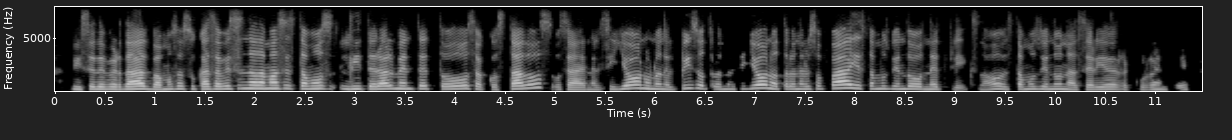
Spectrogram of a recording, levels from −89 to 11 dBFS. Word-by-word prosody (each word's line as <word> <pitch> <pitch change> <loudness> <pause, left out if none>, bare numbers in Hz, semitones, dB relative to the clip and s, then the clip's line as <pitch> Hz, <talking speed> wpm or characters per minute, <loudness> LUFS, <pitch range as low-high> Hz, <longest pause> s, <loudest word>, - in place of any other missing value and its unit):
Dice: 225 0 -3
“De 225 0 +1
verdad, 230 +3 +6
vamos 220 +3 -1
a 255 - -1
su 245 0 -10
casa. 235 +1 +2
A - - -1
veces 265 +3 -4
nada 290 -1 +6
más 285 0 +3
estamos 270 -2 0
literalmente 255 +2 +1
todos 260 +2 -2
acostados, 265 - +1
o 215 - -15
sea, 200 -2 +1
en 190 - -9
el 195 - -11
sillón, 280 +9 0
1 245 -3 -1
en - - -7
el 210 -1 -8
piso, 300 +4 -3
otro 235 -4 -9
en 225 - -9
el 220 - -12
sillón, 290 +6 +2
otro 245 -2 -2
en 240 - -6
el 240 0 -7
sofá, 305 +6 +4
y - - 0
estamos 265 -1 -6
viendo 245 -1 -2
Netflix, 210 -4 -9
¿no? 235 +6 -4
Estamos 230 +1 -6
viendo 235 0 -4
una 200 -4 -4
serie 210 +2 -4
recurrente. 200 -1 -12
240 Hz, 220 wpm, -22 LUFS, 220-270 Hz, -, verdad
